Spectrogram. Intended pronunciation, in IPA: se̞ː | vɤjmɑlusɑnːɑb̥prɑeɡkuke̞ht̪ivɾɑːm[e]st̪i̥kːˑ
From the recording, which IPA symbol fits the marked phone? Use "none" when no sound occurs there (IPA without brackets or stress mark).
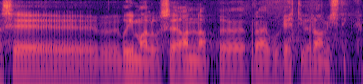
i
